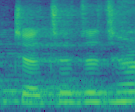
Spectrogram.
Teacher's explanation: स्पर्श व्यंजन के अंतर्गत हम तालु से च, छ, ज, झ, ण बोलते हैं। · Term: तालव्य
